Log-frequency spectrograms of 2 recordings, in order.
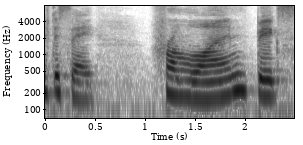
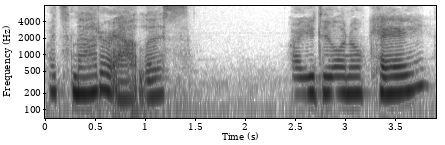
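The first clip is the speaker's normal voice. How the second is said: put-on higher-pitched, sweetly concerned little girl act; imitating innocent child; 5 semitones higher than usual. Niece innocently checking on her upset brother, mock-innocent child voice. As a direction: play a mock-innocent big sister. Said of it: "She would have that big, innocent look on".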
